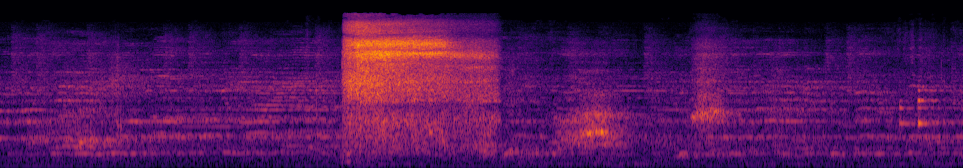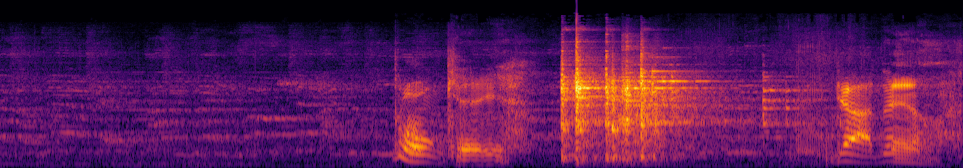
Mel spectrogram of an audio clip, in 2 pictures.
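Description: A lifter straining through a heavy close-grip barbell bench press: a hard hiss of exhaled breath about three seconds in, then loud strained grunts near the end. Between the grunts comes a metallic clank of the loaded bar being racked, over faint background music.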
